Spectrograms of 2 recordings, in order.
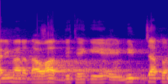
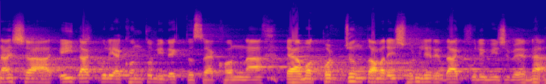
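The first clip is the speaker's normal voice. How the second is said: usual speaking voice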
